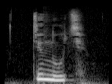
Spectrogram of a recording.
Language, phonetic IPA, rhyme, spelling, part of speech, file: Russian, [tʲɪˈnutʲ], -utʲ, тянуть, verb, Ru-тянуть.ogg
- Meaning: 1. to pull, to draw, to haul, to drag 2. to lay (a cable) 3. to draw (a wire) 4. to drawl, to drag out (speak slowly) 5. to drag out, to delay, to protract, to procrastinate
